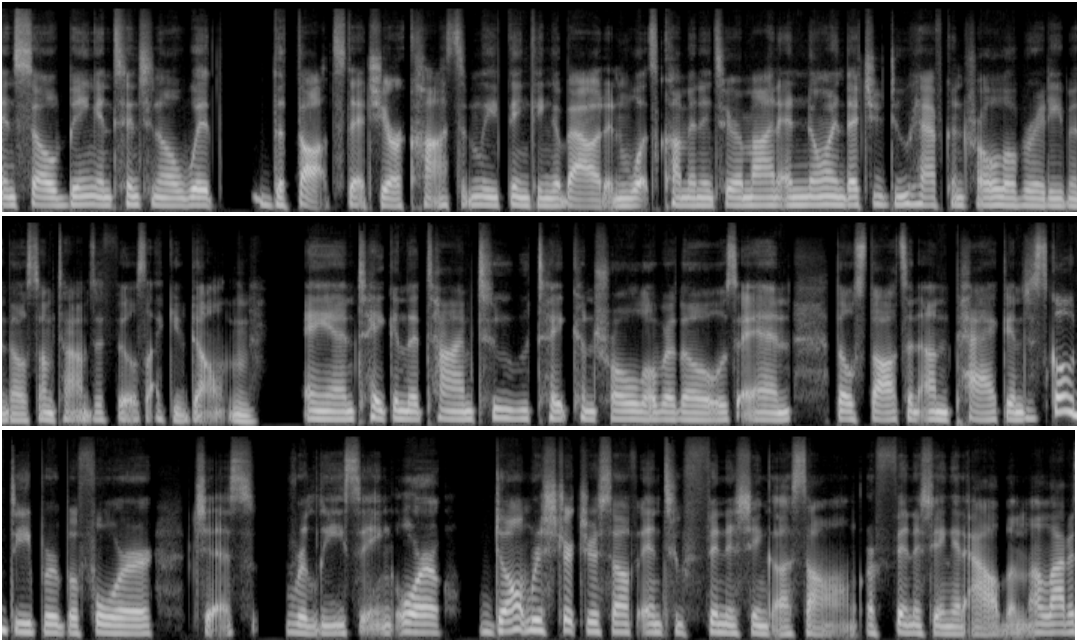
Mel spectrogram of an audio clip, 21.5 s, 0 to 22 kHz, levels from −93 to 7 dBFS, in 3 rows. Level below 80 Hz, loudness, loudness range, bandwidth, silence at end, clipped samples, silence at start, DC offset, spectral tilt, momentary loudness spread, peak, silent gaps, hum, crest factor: -62 dBFS; -22 LUFS; 2 LU; 19 kHz; 0 s; under 0.1%; 0 s; under 0.1%; -5.5 dB/octave; 7 LU; -8 dBFS; none; none; 14 dB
